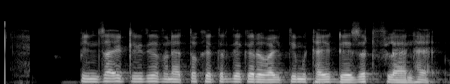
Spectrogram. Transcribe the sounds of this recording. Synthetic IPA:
pɪnd͡ʒaːɪʈliːd̪eːʋənɛːt̪õːkʰeːt̪əɾd̪iːɪkɾɪʋaːjt̪iːmɪʈʰaːiːɖeːzəɾʈpʰlɛːnɦɛː

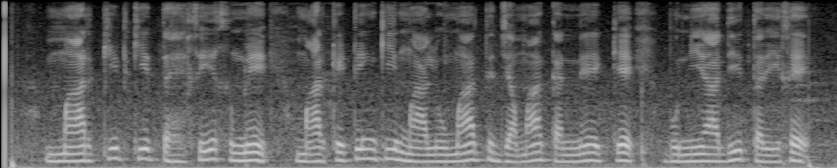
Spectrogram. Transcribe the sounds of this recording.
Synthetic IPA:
maːɾkeʈkit̪ɛɦqiːqmẽ | maːɾkeːʈɪ̃ŋɡkimaːluːmaːt̪d͡ʒɐmakɐɾneke | bʊnijaːd̪it̪ɐɾiːxeː

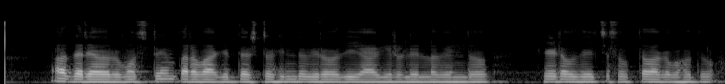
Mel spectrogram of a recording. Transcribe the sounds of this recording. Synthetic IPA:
aːd̪ɐɾeɐʋɐɾumosʈiːmpɐɾɐʋaːɡid̪ːɐʂʈuɦind̪uʋiɾoːd̪ʱiaːɡiɾɐlilːɐʋe̞nd̪u | heːɽɐʋud̪uɦet͡ʃːusuk̚t̪ɐʋaːɡɐbɐɦud̪u

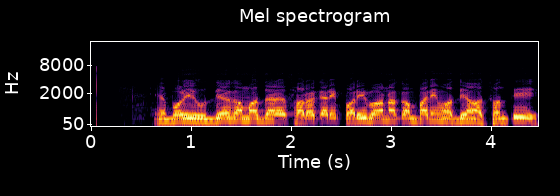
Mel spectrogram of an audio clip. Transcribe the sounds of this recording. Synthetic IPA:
ḛbɔɭiud̪joɡɔmɔd̪ʱjɔɾesɔɾɔkaɾipɔɾibʱɔɦɔnɔkɔmpanimɔd̪ʱjɔːt͡ʃʰɔnt̪i

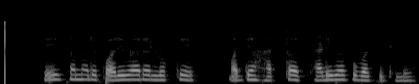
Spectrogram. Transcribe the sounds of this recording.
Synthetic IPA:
seɦisɔmɔjɾepɔɾibaɾɔloke | mʔɔ̰d̪ʱjɔɦat̪ɔt͡ʃʰaɽibakubɔsit̪ʰile

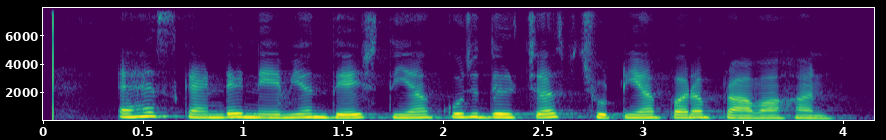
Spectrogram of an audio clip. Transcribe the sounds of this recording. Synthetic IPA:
ɛɦskɛ̃ːɳɖeːneːʋijənd̪eːʃd̪ɪjãːkʊd͡ʒd̪ɪlt͡ʃəspt͡ʃʰʊʈːɪjãːpəɾə̃mpɾaːʋãːɦən

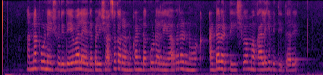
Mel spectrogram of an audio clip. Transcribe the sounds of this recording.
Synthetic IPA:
ɐnːɐpuːɾɳeːʃʋɐɾid̪ɛːʋaːlɐjɐd̪ɐbɐɭiʃaːsɐkɐɾɐnːukɐɳɖɐkuːɽɐleɐʋɐɾɐnːu | ɐɖːɐɡɐʈːiʃiʋɐmːɐkaːliɡebid̪ːid̪ːaːɾe̞

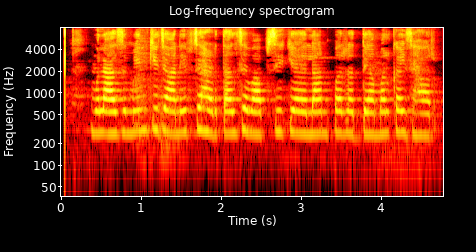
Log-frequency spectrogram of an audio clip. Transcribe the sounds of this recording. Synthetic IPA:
mʊlaːzmiːnkid͡ʒaːnɪbseɦɐɾt̪əlseʋaːpsikeɛːlaːnpɐɾːɐd̪ːəɐməlkaɪzɦaːɾ

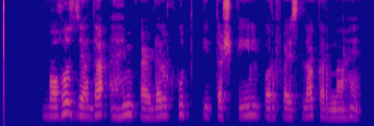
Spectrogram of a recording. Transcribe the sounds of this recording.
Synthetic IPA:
bɐɦʊt̪zjaːd̪aʔɛɦɛmpɛːɖəlxʊd̪kit̪ɐʃkiːlpɐɾfɛːslakɐɾnaɦɛː

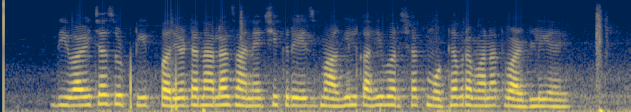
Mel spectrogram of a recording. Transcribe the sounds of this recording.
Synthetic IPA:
d̪iʋaɭit͡ɕjasuʈːiːt̪̚pəɾjəʈənalad͡zaɳjat͡ɕiːkɾed͡zmaɡiːlkaɦiːʋəɾʂat̪moʈʰjapɾəmaɽ̃at̪ʋaɽliːaɦe

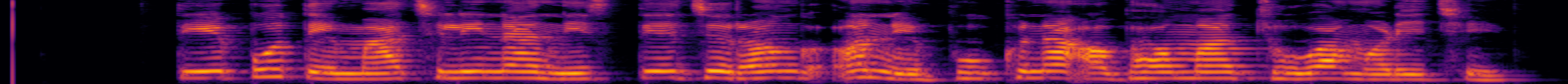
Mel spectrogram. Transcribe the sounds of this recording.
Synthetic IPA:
t̪epot̪emãt͡ʃʰlinanist̪ed͡ʒɾəŋɡənebʱukʰnaʔəbʱaʋmãd͡ʒoʋaməɭet͡ʃʰe

